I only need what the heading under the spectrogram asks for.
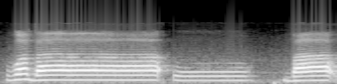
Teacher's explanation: باء میں مد متصل واجب ہے، 5 کاؤنٹ کرنا ہے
